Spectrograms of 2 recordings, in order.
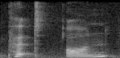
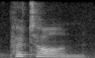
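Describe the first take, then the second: First: The two words are said separately. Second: The two words are blended together. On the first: The speaker calls it wrong. "You're not going to say put on" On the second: The speaker calls it right. "you're going to kind of blend them"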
